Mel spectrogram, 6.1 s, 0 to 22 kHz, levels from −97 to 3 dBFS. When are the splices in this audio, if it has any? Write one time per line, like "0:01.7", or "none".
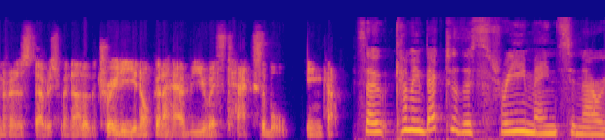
none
